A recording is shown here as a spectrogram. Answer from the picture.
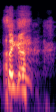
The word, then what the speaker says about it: saga: Saga. – I don't know. I heard it pronounced Saga or Sega. – Who says Sega? Yeah. No one says Sega.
